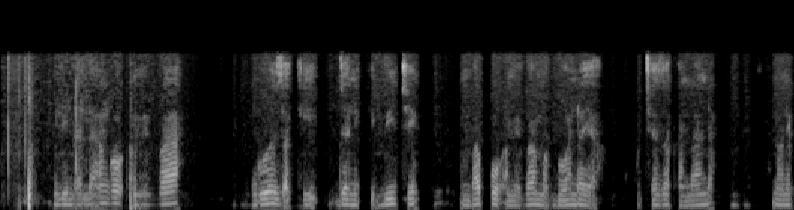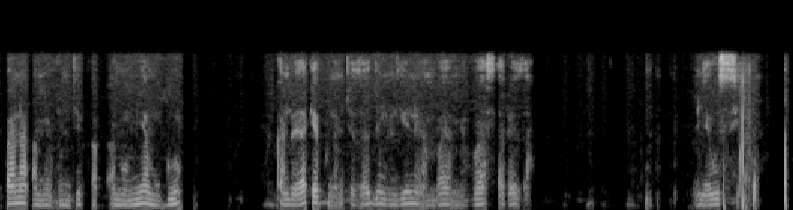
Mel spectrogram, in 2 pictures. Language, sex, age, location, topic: Swahili, male, 18-24, Nairobi, health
